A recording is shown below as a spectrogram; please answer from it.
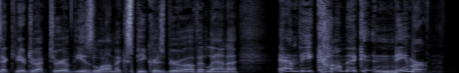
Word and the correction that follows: Nimmer: Am I saying that right, by the way? – Close. It's Nimmer. It's like Nimmer. It's like Simmer, but hotter.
